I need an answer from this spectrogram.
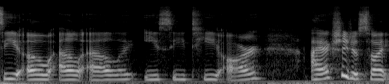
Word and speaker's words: Collectr: It's spelled like Tinder, so there's no R, so it's COLLECTR.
